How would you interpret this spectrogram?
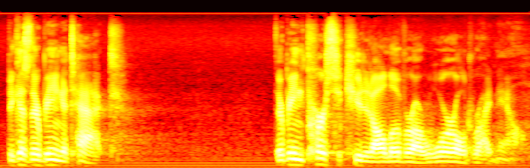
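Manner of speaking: ordinary talk, nothing marked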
